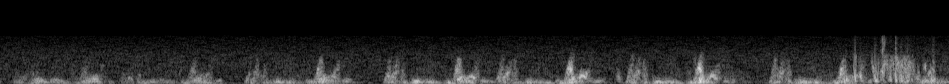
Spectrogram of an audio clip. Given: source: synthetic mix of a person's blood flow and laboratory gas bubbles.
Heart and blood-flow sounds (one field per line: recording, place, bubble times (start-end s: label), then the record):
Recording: Doppler ultrasound of blood flow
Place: precordium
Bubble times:
8.52-8.65 s: bubbles
8.71-9.14 s: bubbles
9.22-9.36 s: bubbles
From the record:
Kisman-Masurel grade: 222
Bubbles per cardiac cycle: several, 3 to 8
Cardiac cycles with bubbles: 10 to 50%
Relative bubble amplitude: moderate (0.250 to 0.450)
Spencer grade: 2 (many but less than half of the cardiac periods contain bubble signals, singularly or in groups)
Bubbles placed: only in the low amplitude regions of the cardiac cycle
